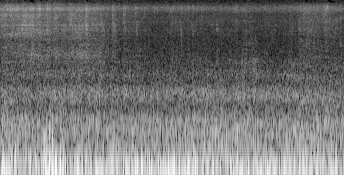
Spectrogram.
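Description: Long freight train of tank cars rolling across a steel girder bridge: a steady low rumble.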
